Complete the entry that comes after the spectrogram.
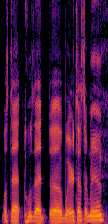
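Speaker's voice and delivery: normal talking voice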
